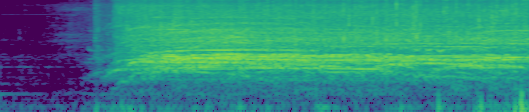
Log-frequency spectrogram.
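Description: An audience applauds and cheers loudly in a hall.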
